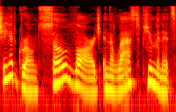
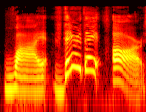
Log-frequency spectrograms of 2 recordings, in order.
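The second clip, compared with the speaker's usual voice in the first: triumphant king; 4 dB louder, much slower than usual. A narrator's reading. King pointing at the tarts, triumphant. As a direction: crow it triumphantly. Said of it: "said the king triumphantly".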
